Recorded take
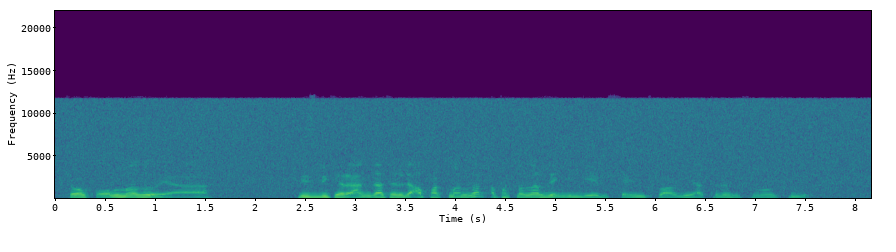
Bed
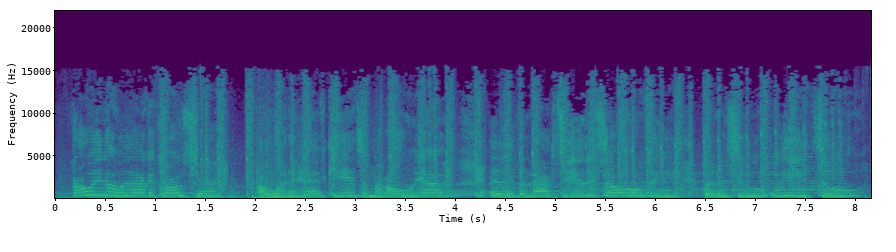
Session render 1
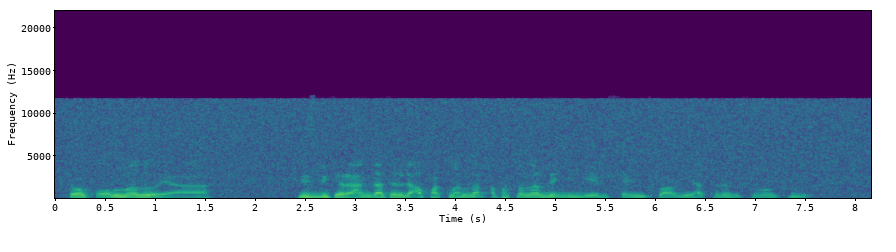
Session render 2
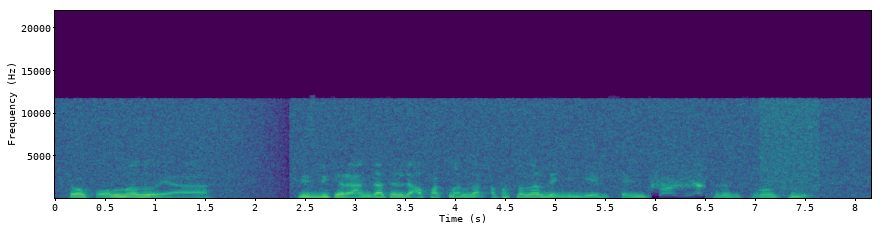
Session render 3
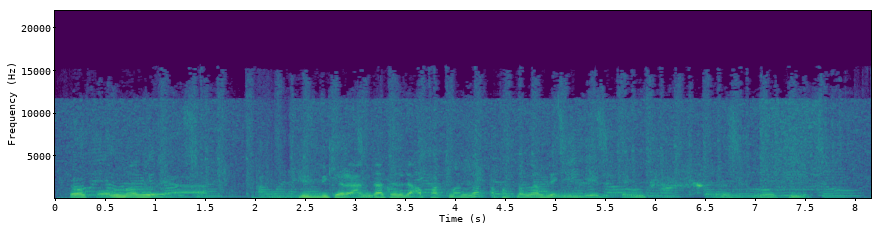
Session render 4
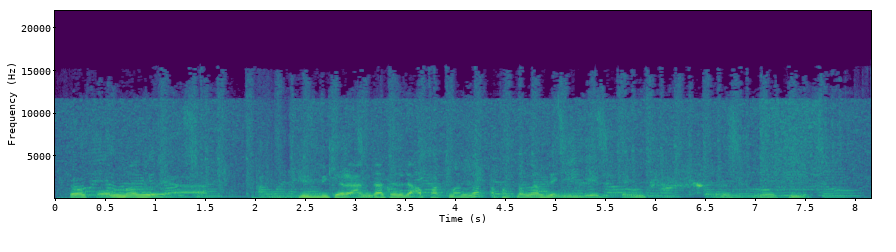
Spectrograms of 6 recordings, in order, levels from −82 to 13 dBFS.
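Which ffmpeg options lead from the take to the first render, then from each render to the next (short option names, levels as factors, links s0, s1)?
-af "afftdn=nr=9:nf=-31"
-filter_complex "[0:a]asettb=1/sr,asplit=3[s0][s1][s2];[s0]atrim=end=5.954[s3];[s1]atrim=start=5.95:end=6.5,asetpts=PTS-STARTPTS,afade=t=in:d=0.004:c=qsin,afade=t=out:st=0.546:d=0.004:c=qsin,highpass=f=1500:t=q:w=7.4[s4];[s2]atrim=start=6.496[s5];[s3][s4]acrossfade=d=0.004:c1=hsin:c2=qsin[s6];[s6][s5]acrossfade=d=0.004:c1=qsin:c2=hsin,asplit=4[s7][s8][s9][s10];[s7]atrim=end=2.34,asetpts=PTS-STARTPTS,afade=t=out:st=1.5:d=0.84:c=qsin:silence=0.125893[s11];[s8]atrim=start=2.34:end=7.042,asetpts=PTS-STARTPTS,afade=t=in:d=0.004:c=hsin:silence=0.125893[s12];[s9]atrim=start=7.038:end=7.642,asetpts=PTS-STARTPTS,volume=1.88[s13];[s10]atrim=start=7.638[s14];[s11][s12]concat=n=2:v=0:a=1[s15];[s15][s13]acrossfade=d=0.004:c1=hsin:c2=hsin[s16];[s16][s14]acrossfade=d=0.004:c1=hsin:c2=hsin"
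-filter_complex "[1:a]volume=0.398[s0];[0:a][s0]amix=inputs=2:normalize=0"
-af "volume=1.58,alimiter=limit=0.794:level=0:latency=1"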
